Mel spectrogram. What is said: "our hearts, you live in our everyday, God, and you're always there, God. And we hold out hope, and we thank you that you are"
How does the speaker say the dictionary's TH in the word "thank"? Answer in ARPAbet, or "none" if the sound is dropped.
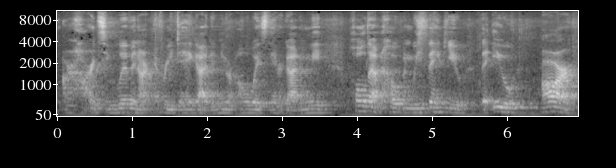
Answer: TH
